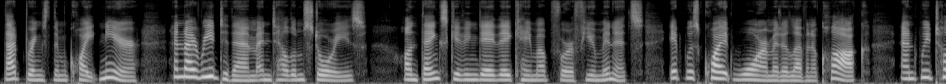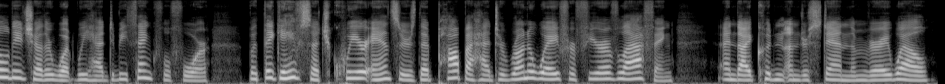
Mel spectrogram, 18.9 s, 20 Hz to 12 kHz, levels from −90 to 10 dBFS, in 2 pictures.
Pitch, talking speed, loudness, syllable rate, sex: 210 Hz, 210 wpm, -19 LUFS, 5.1 syllables/s, female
